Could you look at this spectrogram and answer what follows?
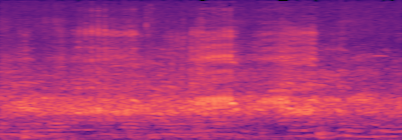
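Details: Dusk chorus of migrating sandhill cranes at the Platte River near Alda, Nebraska, from a watchers' blind: countless overlapping rattling, bugling calls merge into a steady, thick wall of sound with brief louder surges.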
